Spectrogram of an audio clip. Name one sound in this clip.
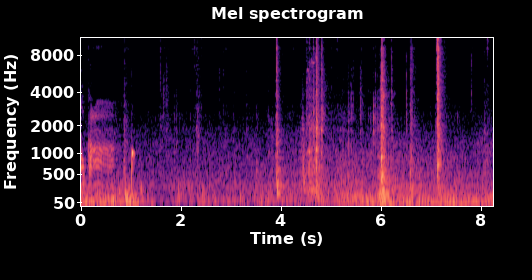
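Metal clanks and knocks sharply.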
